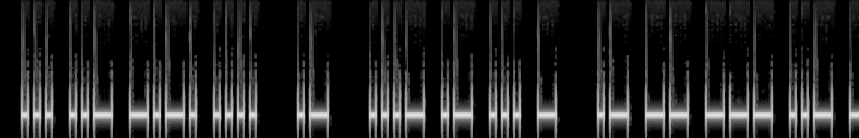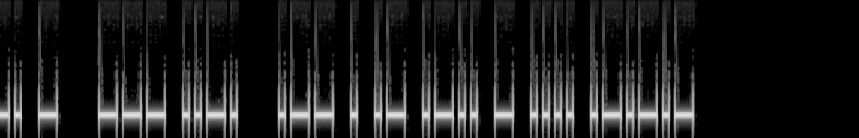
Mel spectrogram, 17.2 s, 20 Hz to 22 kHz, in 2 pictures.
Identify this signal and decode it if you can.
Morse code, heard as a keyed tone, about 20 wpm, 700 Hz. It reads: SUCH A VAST AMOUNT OF WEALTH.
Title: Sentences from Top 1300 Words 20wpm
